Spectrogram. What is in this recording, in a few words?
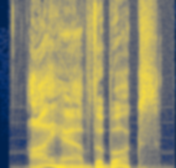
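"I have the books", English, male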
